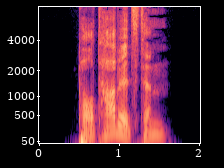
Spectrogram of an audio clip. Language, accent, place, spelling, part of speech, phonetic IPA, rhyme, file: German, Germany, Berlin, portabelstem, adjective, [pɔʁˈtaːbl̩stəm], -aːbl̩stəm, De-portabelstem.ogg
- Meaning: strong dative masculine/neuter singular superlative degree of portabel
